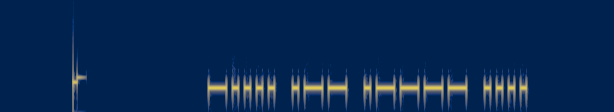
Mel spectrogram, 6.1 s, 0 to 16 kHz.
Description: Morse code, heard as a keyed tone, about 20 wpm, 700 Hz. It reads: 6W1H
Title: Four Challenging Letter-Number Combinations 20wpm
